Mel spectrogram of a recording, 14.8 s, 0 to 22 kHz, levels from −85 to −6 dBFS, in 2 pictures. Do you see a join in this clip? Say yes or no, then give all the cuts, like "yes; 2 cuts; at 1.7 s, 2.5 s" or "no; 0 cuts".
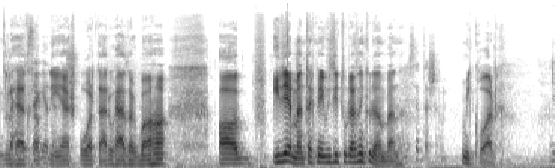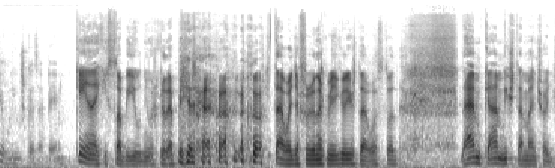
no; 0 cuts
